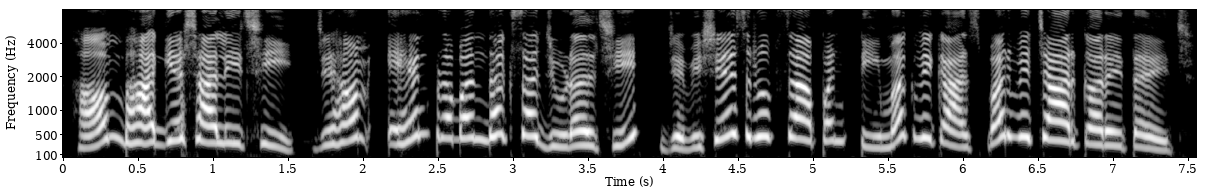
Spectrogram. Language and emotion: Maithili, happy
